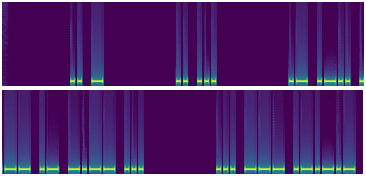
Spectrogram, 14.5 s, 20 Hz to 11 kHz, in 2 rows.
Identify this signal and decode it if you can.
Morse code, heard as a keyed tone, about 17 wpm, 700 Hz. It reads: IT IS ALWAYS SO.
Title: 3x Word-Spacing - Sentences from Top 300 Words - 17wpm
